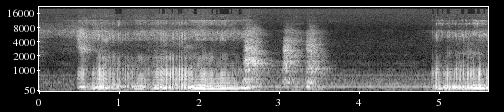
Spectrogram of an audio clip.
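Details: Sleeping dog recorded close up: low, rattling, growl-like snores on the in-breath; ordinary dog snoring.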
